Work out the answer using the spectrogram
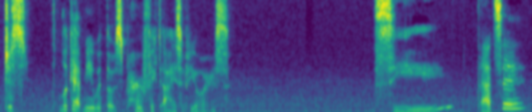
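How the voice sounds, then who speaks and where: Casting: actress as teasing young female roommate, ASMR roleplay, unhurried, mid-pitched, playful and affectionate, close-miked with some background noise. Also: sing-song, creaky, full character voice. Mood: tender, sincere. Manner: teasing, intimate, giggly, slow and coaxing.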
